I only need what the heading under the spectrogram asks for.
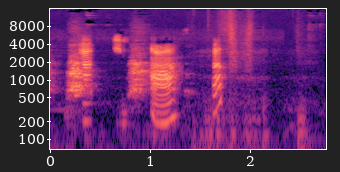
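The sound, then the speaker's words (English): A dog in the background barks several times in quick, uneven bursts, the yelps fairly loud and sharp, with indistinct voice sounds in between. “Sorry, say again, the dog kicked off in the background.”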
